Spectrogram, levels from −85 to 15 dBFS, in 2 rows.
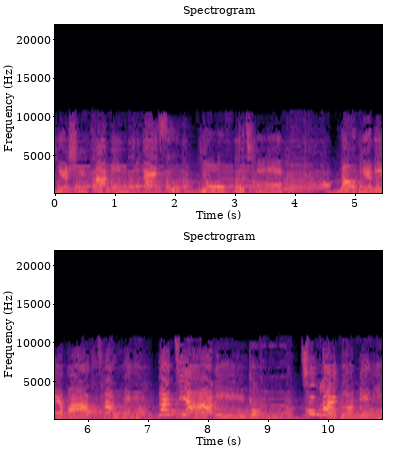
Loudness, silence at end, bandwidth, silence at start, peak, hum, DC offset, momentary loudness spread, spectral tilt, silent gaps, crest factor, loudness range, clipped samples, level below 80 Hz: -18 LUFS; 0 s; 11 kHz; 0 s; 0 dBFS; none; under 0.1%; 12 LU; -2 dB/octave; none; 18 dB; 5 LU; under 0.1%; -56 dBFS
